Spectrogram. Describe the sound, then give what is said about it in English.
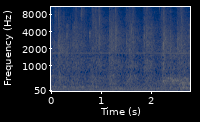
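A crowd softly claps with two fingers, making a quiet, continuous patter of light, irregular taps like drizzle, with no voices over it. “So I just want you to clap with two fingers.”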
